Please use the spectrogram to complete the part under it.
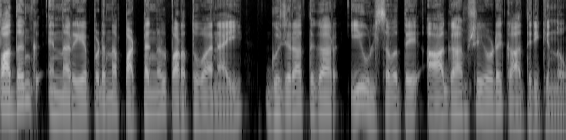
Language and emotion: Malayalam, neutral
